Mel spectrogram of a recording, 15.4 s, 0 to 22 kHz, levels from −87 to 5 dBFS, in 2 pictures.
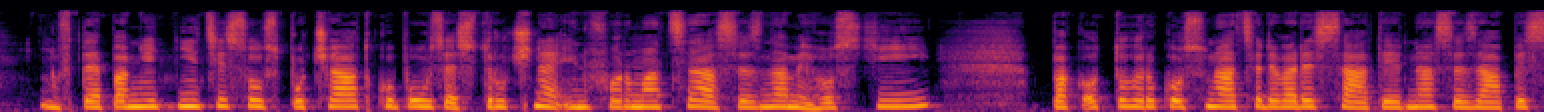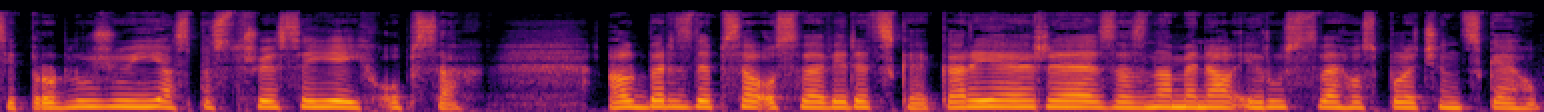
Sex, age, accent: female, 40-59, native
